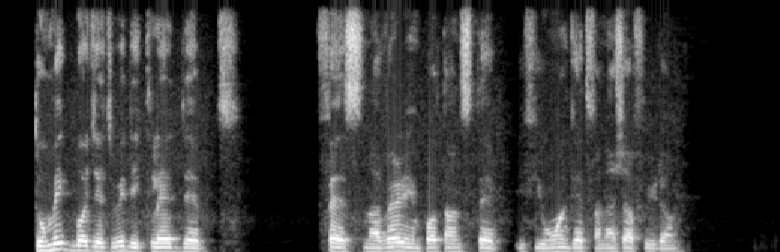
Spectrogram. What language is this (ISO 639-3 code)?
pcm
